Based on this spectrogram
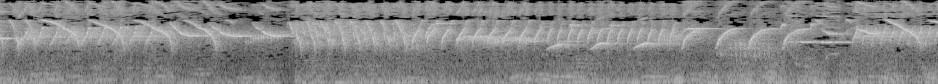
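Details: Vigorous Yorkshire canary song recorded for training or luring canaries. Continuous bright trills, rapid rising chirps and rolling sequences, with lower whistled notes toward the end.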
